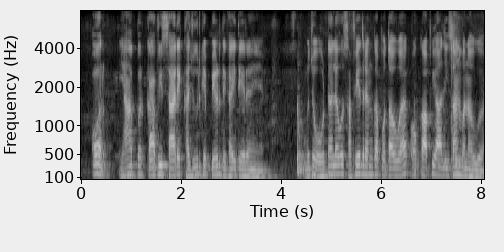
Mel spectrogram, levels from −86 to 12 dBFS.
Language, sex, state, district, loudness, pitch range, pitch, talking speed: Hindi, male, Bihar, Darbhanga, -19 LUFS, 120-145 Hz, 135 Hz, 210 wpm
